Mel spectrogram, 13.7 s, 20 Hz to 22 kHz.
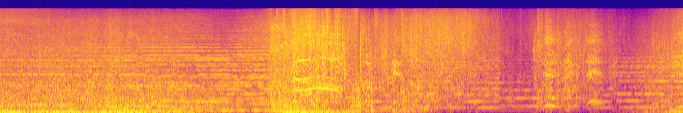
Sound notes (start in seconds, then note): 5.8 screaming; 7.8 grunting; 10.8 gasping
